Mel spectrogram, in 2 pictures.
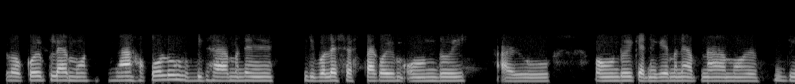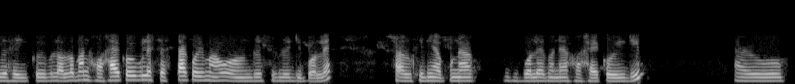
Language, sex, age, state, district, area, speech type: Assamese, female, 45-60, Assam, Dibrugarh, rural, conversation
